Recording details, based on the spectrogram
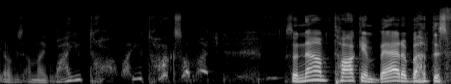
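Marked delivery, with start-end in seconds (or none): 0.5-2.2 barely audible whisper under the breath. Retelling whispering to himself in the car about a chatty five-year-old: imitating own whisper. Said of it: "I start whispering to myself".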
